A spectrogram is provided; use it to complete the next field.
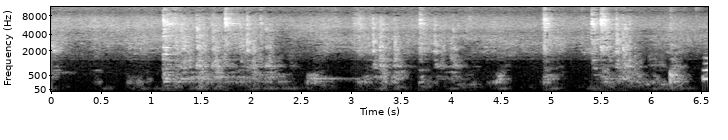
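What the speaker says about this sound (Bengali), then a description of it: "এই আলুটা ভাজছি" Potatoes sizzle and hiss in a hot pan of oil while being fried for a chicken dish, with intermittent louder bursts of spattering and stirring clatter over a quieter steady crackle.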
